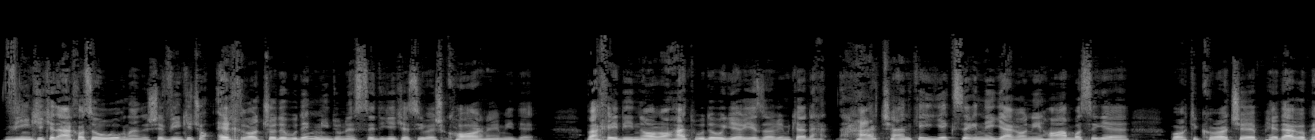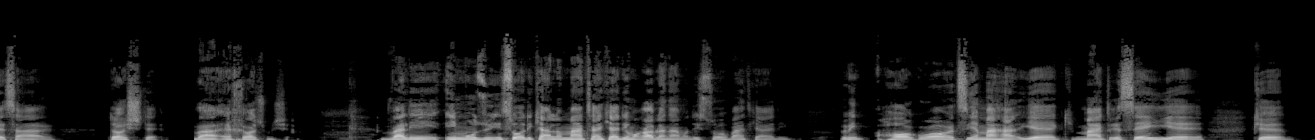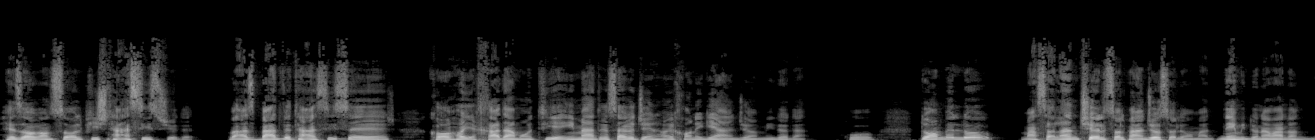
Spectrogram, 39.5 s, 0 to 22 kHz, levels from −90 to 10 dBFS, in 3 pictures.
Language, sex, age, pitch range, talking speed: Persian, male, 30-49, 125-180 Hz, 135 wpm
